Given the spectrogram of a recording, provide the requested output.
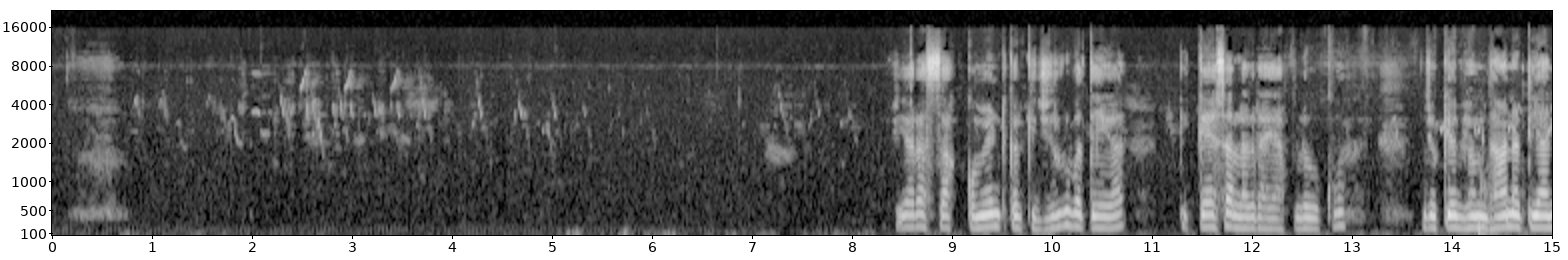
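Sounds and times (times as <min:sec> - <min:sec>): birds chirping: 0:00.0 - 0:15.0
soft low thumps: 0:13.9 - 0:14.9.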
